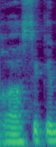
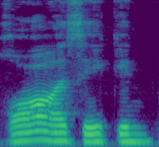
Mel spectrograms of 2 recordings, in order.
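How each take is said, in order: First: The first vowel is short and clipped. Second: The first vowel is stretched to two counts. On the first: The speaker calls it wrong. "ये गासिकिन कहेंगे तो ये गलत है" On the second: The speaker calls it right. "थोड़ा सा खींचना दो हरकत तक"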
